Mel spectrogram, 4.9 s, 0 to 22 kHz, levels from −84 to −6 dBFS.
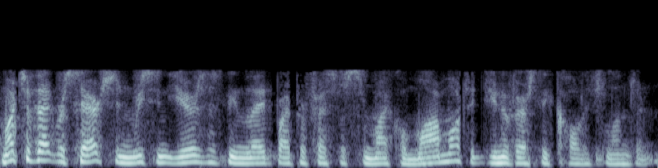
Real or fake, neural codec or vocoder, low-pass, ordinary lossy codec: real; none; 7.2 kHz; AAC, 16 kbps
